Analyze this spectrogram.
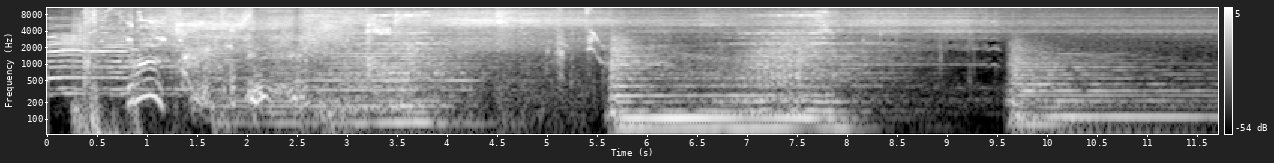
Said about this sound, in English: He's gone. What do you mean, gone? Smashed his helmet.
